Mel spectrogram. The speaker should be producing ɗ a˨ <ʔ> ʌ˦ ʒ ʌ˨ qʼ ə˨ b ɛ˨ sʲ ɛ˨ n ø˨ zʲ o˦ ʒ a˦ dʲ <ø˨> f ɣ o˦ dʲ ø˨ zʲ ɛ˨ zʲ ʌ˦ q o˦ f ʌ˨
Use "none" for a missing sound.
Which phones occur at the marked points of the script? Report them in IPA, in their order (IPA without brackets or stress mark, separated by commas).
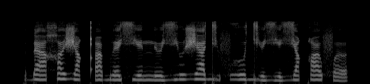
χ, u˨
